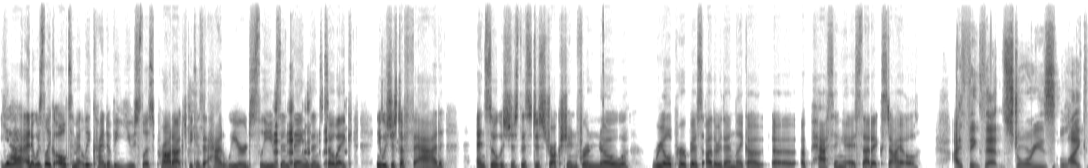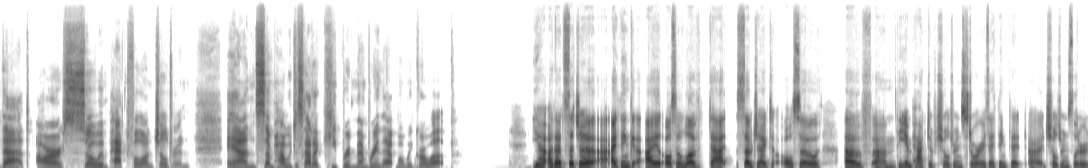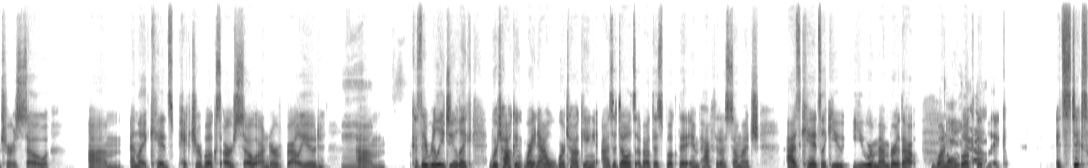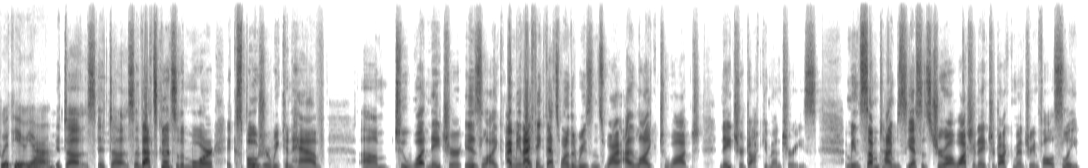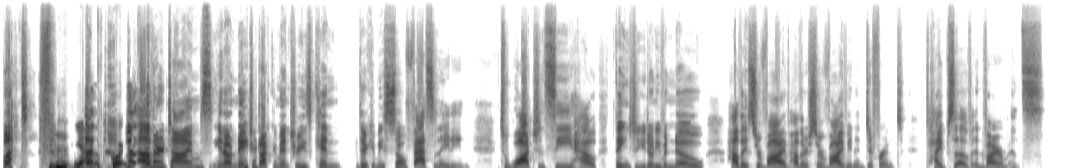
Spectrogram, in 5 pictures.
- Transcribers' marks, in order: laugh; other background noise; tapping; giggle; laughing while speaking: "but but"; stressed: "but"
- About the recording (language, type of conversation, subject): English, unstructured, What emotions do you feel when you see a forest being cut down?
- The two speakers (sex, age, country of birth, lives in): female, 30-34, United States, United States; female, 60-64, United States, United States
